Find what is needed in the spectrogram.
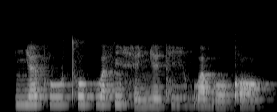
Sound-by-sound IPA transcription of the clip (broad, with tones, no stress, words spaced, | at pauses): ɲɛ˨˦pʰuː˨ tʰo˦kʷa˦sĩ˦ he˨ɲe˦tʰiː˦ ɡʷa˦ boː˨kʼɔ˦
